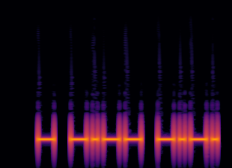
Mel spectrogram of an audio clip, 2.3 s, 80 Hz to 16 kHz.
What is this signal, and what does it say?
Morse code, heard as a keyed tone, about 21 wpm, 700 Hz. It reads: TYC
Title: USA Call Sign Postfixes - 3 Letters 22wpm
